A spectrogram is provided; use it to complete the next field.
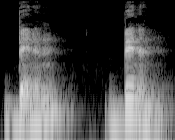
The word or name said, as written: binnen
